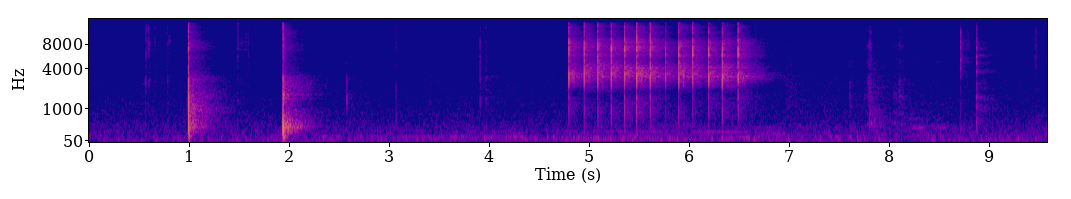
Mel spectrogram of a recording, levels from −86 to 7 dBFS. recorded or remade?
recorded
